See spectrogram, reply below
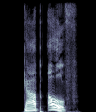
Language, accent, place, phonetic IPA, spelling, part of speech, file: German, Germany, Berlin, [ˌɡaːp ˈaʊ̯f], gab auf, verb, De-gab auf.ogg
- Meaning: first/third-person singular preterite of aufgeben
